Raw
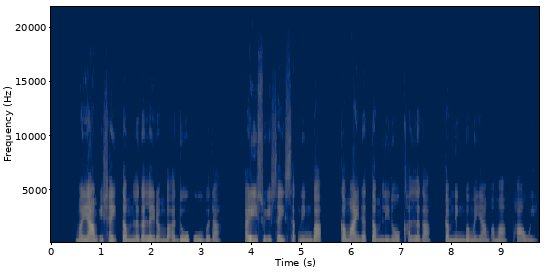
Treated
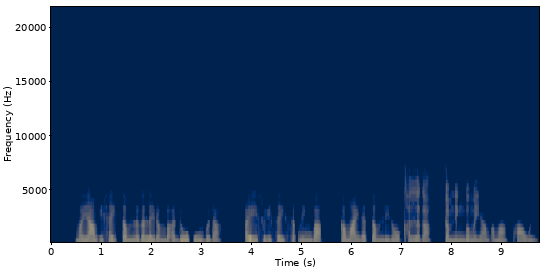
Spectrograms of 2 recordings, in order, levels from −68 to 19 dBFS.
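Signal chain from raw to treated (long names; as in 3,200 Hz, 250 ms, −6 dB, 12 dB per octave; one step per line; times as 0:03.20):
low-pass filter 1,900 Hz 24 dB per octave, from 0:07.05 6,100 Hz, from 0:08.55 1,500 Hz
level +3 dB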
